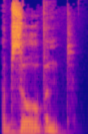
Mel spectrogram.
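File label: "absorbent", British English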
